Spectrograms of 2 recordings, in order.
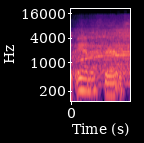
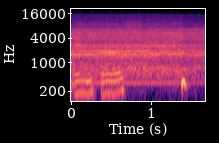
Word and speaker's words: Anna Faris: Oh, Anna Faris, not Amy Ferris. Jason says I didn't say it right.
